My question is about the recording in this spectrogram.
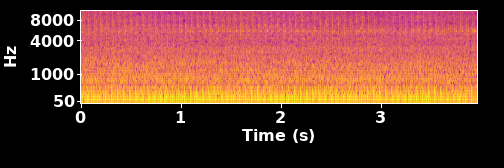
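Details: Snapper Pro 48-inch zero-turn mower, running after Seafoam was added to clear a suspected gummed-up carburetor: low, even thumping at low throttle with a steady beat and no misses or knocks; idles smoothly.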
